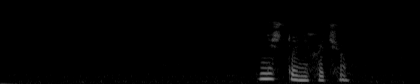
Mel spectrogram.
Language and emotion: Russian, sad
